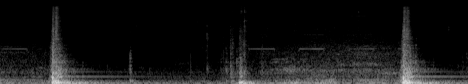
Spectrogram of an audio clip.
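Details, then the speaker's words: Door closing on a used 2012 Toyota Hilux diesel pickup in post-purchase inspection: three heavy slams, each a dull thud with short ringing tail, closing oddly compared with the other side; mechanic suspects prior collision damage and wouldn't buy it. "geralmente situações como essa com esse barulho estranho no fechamento da porta significa que a caminhonete tem problem talvez de batida"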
